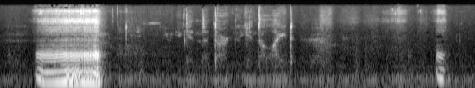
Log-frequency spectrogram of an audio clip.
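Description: A French bulldog puppy snores with a loud, rattling, low-pitched snort followed by softer breathing.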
